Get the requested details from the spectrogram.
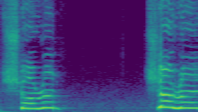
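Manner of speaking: very high, very loud, shrill, rising cry. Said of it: "Rather like uh, [name]".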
